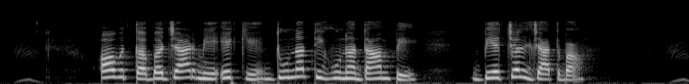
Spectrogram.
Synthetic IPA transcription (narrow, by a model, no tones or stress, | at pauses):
əbt̪əbəd͡ʒaɾmeʔeked̪unat̪iɡunad̪ampe | bet͡ʃəld͡ʒaːt̪ba̰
